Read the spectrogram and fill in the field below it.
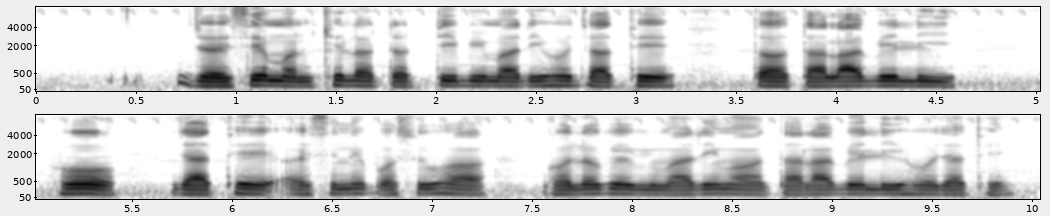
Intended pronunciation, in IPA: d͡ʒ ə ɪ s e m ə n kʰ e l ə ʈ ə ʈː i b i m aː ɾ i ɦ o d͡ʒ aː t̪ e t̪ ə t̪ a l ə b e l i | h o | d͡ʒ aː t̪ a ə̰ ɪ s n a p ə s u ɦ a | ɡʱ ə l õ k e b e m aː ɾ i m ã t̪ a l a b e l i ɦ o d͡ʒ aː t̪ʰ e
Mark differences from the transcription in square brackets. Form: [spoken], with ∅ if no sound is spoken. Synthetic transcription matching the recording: d͡ʒ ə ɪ s e m ə n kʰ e l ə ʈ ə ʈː i b i m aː ɾ i ɦ o d͡ʒ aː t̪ e t̪ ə t̪ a l [a] b e l i | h o | d͡ʒ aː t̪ [e] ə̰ ɪ s n [e] p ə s u ɦ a | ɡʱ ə l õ k e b [i] m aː ɾ i m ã t̪ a l a b e l i ɦ o d͡ʒ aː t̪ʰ e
